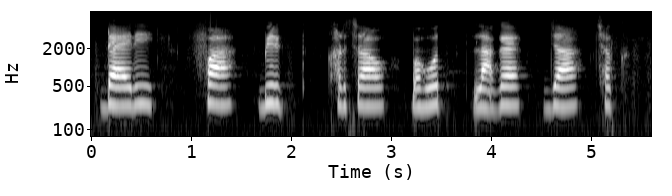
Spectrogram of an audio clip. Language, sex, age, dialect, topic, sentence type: Magahi, female, 18-24, Northeastern/Surjapuri, agriculture, statement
